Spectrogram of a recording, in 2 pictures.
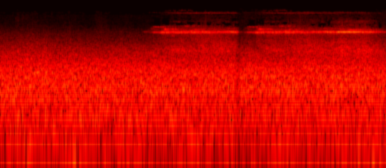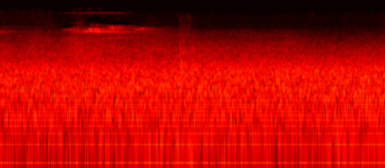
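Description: Steady outdoor city background noise, like distant traffic, with a faint high whine that comes and goes in the middle.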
